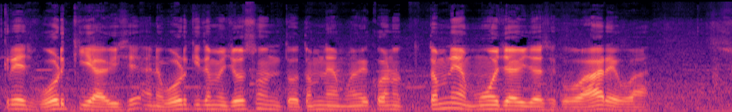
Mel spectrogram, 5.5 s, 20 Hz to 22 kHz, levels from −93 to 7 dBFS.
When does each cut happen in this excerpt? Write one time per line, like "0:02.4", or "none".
none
